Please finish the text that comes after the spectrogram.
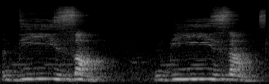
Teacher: La X final se pronuncia como S, 10, pero el contacto con una palabra que empieza con vocal o con H se va a pronunciar Z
